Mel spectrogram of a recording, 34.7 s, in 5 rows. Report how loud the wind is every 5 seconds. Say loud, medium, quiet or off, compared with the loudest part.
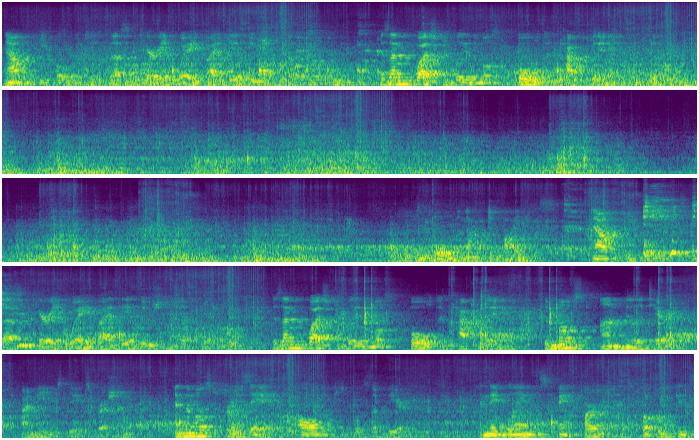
loud, loud, loud, loud, off, off, off.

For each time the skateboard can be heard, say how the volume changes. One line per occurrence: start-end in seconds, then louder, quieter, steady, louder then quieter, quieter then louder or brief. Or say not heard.
0.0-34.6 steady.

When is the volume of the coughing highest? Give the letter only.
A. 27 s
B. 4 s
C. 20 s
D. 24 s
C.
